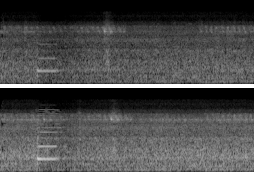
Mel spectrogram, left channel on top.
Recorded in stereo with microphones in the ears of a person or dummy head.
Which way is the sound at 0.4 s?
45° right (ahead or behind).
